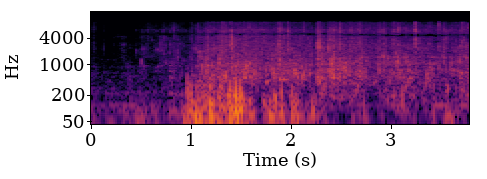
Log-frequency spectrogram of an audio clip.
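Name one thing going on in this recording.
A dog plunges into water with a loud splash.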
